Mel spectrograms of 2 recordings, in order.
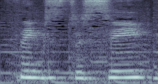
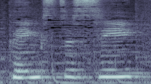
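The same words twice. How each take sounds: The two takes are said the same way.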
